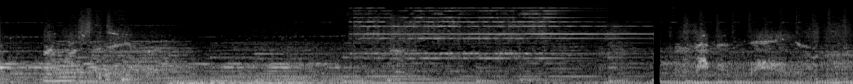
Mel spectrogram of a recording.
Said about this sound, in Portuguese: Eu estive pensando em algo que a ansiedade se parece e cheguei à conclusão que certamente a ligação que a Samara faz para a menina do chamado.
